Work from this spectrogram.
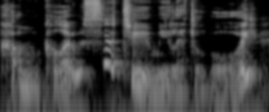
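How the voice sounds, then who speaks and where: A woman's creaky, put-on character voice at a fairly slow pace, over light background noise. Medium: read story. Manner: coaxing, secretive.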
